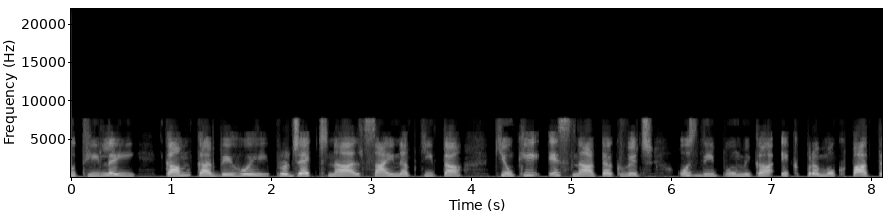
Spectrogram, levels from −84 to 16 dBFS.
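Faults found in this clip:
Rough, hissy halo and smeared, underwater quality on speech, full clip; nothing above 7.7 kHz. Likely Nellymoser compression: fixed two bits per sample in 256-sample blocks, empty bands noise-filled. Fits a 32 kbps stream.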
